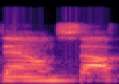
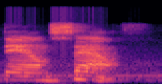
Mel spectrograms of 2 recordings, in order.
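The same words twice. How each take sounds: First: The vowels start with an open 'ah' sound. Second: The vowels start closer to the 'cat' vowel. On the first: "Not down south" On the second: "but down south"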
